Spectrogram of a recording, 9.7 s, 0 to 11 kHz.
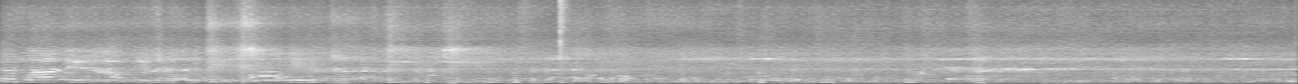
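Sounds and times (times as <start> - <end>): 
ambience of a busy Indian railway: 0.0 - 9.7.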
